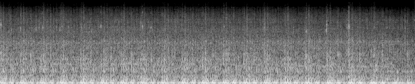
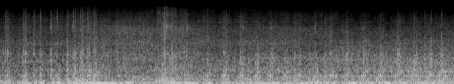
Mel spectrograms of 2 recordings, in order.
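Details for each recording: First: 1973 VW Beetle Super Beetle with 40 IDF carbs, restarted while troubleshooting drivability problems: even, busy flat-four idle with steady low chuff and light valve clatter, running much happier; normal idle. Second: 1973 VW Super Beetle with an air-cooled engine of about 1900 cc, 40 IDF carbs, run and drivability complaint, distributor not cooperating: lumpy, uneven running with pops and stumbles; one side has a dead cylinder, and valves or carb are suspected.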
